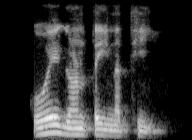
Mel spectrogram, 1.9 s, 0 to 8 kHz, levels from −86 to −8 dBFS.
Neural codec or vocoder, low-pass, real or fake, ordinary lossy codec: none; 7.2 kHz; real; Opus, 24 kbps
